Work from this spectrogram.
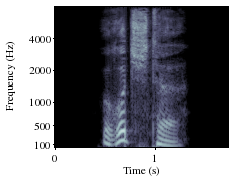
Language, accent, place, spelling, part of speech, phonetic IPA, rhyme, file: German, Germany, Berlin, rutschte, verb, [ˈʁʊt͡ʃtə], -ʊt͡ʃtə, De-rutschte.ogg
- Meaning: inflection of rutschen: 1. first/third-person singular preterite 2. first/third-person singular subjunctive II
